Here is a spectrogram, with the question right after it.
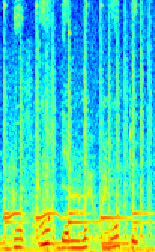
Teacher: lambang fonetis U terbuka dengan contoh bunyi belakang tinggi bulat dengan contoh kata buku dan mutu.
